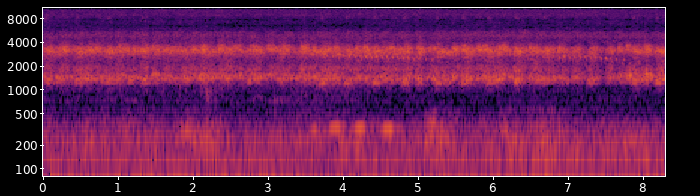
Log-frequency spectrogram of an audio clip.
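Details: Rural village soundscape dominated by crickets, their shrill trill held steady and unbroken at high pitch, with a brief series of low frog croaks midway and soft background rumble.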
